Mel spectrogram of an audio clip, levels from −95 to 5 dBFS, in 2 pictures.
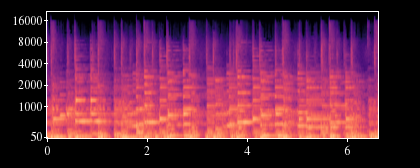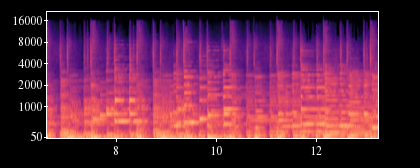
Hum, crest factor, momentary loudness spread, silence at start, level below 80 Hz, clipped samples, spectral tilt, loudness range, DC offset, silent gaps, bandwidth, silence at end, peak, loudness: none; 14 dB; 4 LU; 0 s; -18 dBFS; under 0.1%; -6 dB/octave; 1 LU; under 0.1%; none; 15.5 kHz; 0 s; 0 dBFS; -16 LUFS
